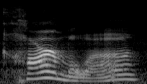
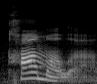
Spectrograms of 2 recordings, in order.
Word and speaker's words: Kamala: It's not Carmela. It says it's Kamala. Has been telling for years. Harris has been telling people her name is pronounced Kamala, like the punctuation mark, Kamala.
